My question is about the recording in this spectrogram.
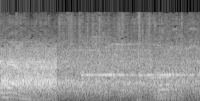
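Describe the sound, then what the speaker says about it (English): A stadium crowd at a Green Bay Packers vs Denver Broncos NFL game keeps up a steady, loud roar, with a radio announcer talking over it throughout. "The Packers desperately need a play to quiet this crowd"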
